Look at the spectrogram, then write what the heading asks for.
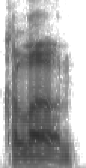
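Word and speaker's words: Colón: Caro from Puerto Rico their name is pronounced cologne uh Miz keeps saying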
